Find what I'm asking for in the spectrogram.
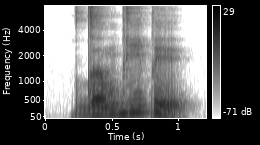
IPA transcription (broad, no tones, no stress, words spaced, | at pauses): dɐ mbipe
